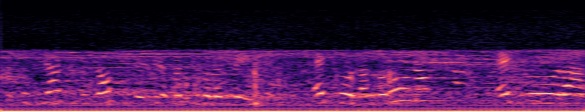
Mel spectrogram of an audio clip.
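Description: Indistinct voices of several people calling out at once, over a steady low electrical hum.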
